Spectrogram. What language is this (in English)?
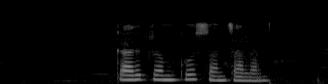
Nepali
